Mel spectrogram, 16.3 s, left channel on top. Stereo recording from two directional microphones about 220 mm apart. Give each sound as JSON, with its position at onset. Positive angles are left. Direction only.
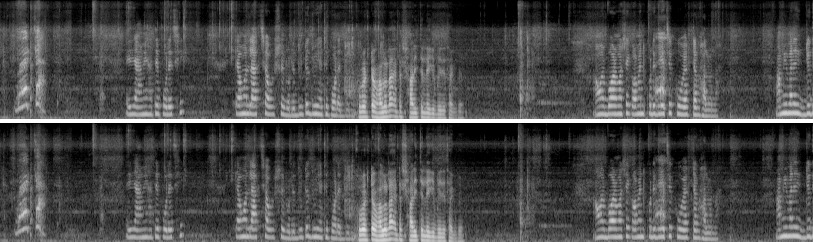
{"t": 2.5, "sound": "a woman's voice", "side_deg": 0}
{"t": 4.7, "sound": "a woman's voice", "side_deg": 0}
{"t": 7.2, "sound": "speech", "side_deg": -40}
{"t": 11.9, "sound": "speech", "side_deg": -10}
{"t": 15.5, "sound": "speech", "side_deg": -10}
